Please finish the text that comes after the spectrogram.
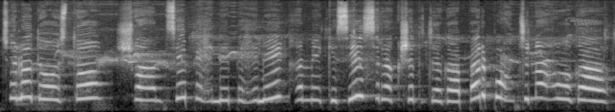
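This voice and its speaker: A woman's voice: very high voice, fairly even intonation, a little slow, slight background noise, pitched above the performer's own voice. A woman voicing a practical, organizing bird in a children's cartoon. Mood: urging.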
